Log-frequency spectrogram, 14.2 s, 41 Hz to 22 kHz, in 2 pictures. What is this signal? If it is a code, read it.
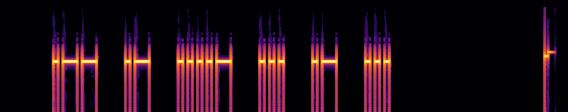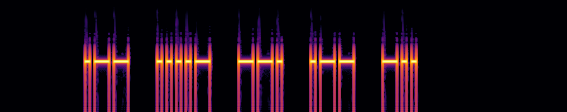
Morse code, heard as a keyed tone, about 20 wpm, spaced as for 14 wpm, 700 Hz. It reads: WA4SAS W4GWD
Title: 193 Lesson 31g - Letter v - Call Signs 20wpm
